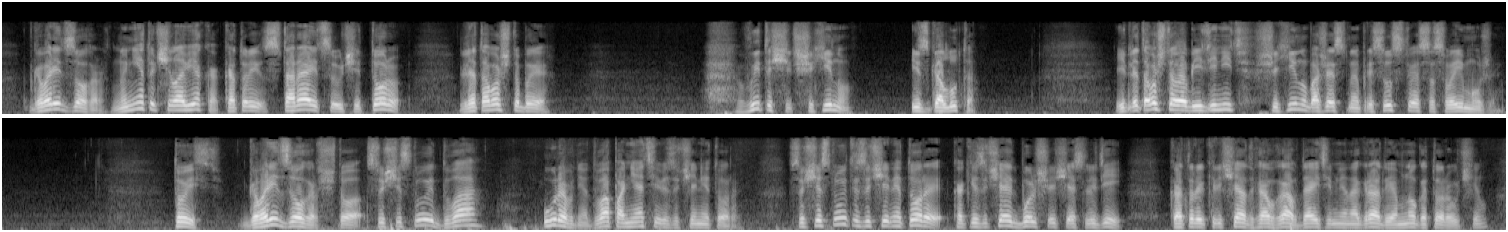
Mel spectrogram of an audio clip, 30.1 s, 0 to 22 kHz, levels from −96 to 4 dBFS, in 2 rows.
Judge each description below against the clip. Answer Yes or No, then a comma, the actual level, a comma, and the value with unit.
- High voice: No, medium, 140 Hz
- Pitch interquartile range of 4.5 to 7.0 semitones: Yes, average, 5.2 semitones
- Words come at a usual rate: Yes, average, 120 wpm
